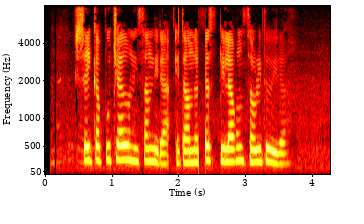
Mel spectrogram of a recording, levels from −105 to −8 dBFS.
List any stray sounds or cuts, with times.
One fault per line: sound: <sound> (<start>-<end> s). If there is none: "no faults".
sound: dropout (2.3-2.4 s)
